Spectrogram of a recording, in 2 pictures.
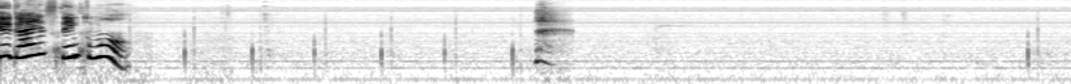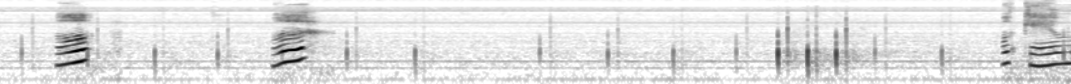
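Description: A young woman speaks with animation into a microphone, in short high-pitched bursts.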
